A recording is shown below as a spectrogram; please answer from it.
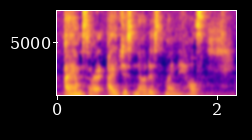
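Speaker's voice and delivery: ordinary delivery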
